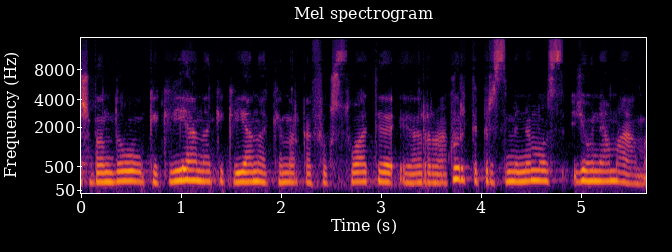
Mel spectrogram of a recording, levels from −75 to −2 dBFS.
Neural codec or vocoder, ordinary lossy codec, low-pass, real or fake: vocoder, 44.1 kHz, 128 mel bands every 512 samples, BigVGAN v2; Opus, 16 kbps; 14.4 kHz; fake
